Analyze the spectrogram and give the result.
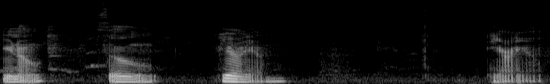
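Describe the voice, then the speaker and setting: A man with a soft, gentle voice that carries a gravelly, creaky texture and a husky, slightly breathy edge. He muses out loud in a casual, personal monologue, stopping and restarting as he gathers his thoughts. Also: medium pitch, level tone, very slow, lo-fi sound. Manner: reflective, with frequent fillers and restarts. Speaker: vlogger.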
